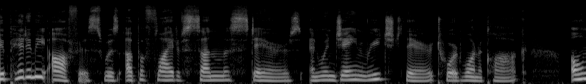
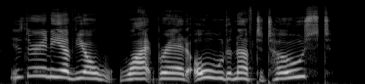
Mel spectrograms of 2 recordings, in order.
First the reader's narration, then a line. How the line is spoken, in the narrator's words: she shouted needlessly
